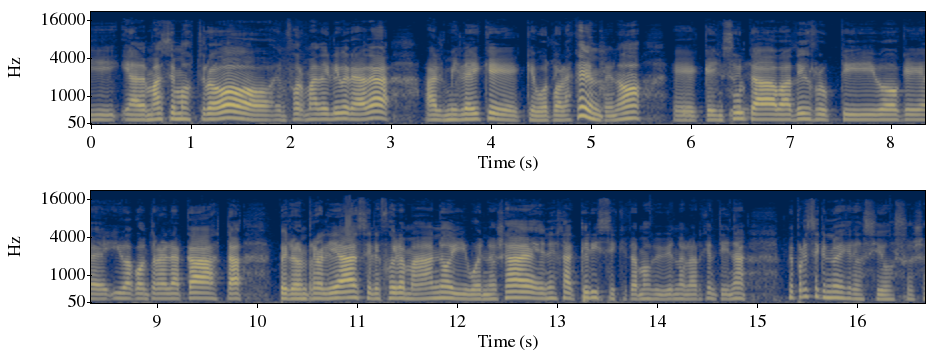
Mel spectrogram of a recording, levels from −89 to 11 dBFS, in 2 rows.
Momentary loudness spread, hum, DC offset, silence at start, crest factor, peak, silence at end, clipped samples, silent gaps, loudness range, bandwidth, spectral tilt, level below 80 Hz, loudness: 12 LU; none; under 0.1%; 0 s; 18 dB; -2 dBFS; 0.05 s; under 0.1%; none; 5 LU; 16.5 kHz; -5.5 dB/octave; -58 dBFS; -20 LUFS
